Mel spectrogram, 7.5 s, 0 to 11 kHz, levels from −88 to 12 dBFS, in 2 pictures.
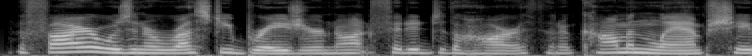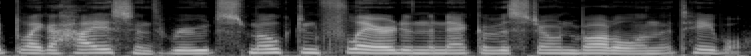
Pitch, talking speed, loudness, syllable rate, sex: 190 Hz, 270 wpm, -17 LUFS, 6.2 syllables/s, female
